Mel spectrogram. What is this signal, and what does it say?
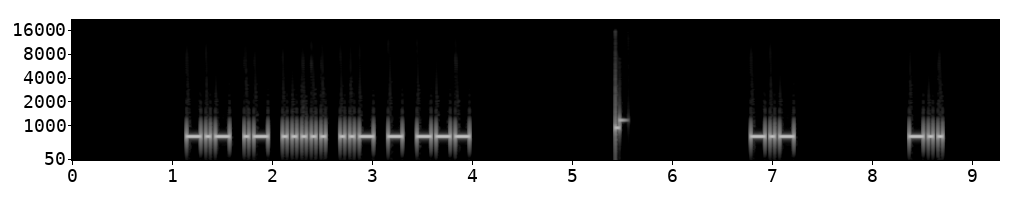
Morse code, heard as a keyed tone, about 25 wpm, spaced as for 17 wpm, 700 Hz. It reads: KA5UTO KD
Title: USA Call Signs - 6 Characters - 8x Character Spacing - 25wpm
